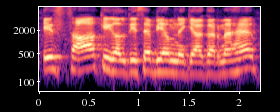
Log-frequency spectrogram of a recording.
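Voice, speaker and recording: A man teaching Quran recitation step by step, asking questions and answering them himself, and stretching sounds slowly to show them. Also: high voice, fairly even intonation, a bit bright, highs cut off, a little hiss or hum. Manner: asks the class a question, then answers it himself; draws out sounds long and slow to show them.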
